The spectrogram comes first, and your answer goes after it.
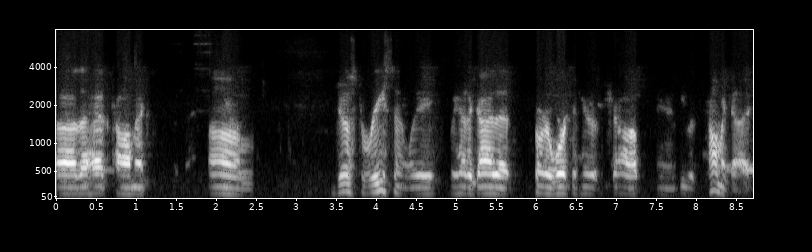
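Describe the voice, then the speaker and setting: A man with a strong Southern US accent, his speech broken by long, frequent pauses. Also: moderate pace. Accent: Southern US, thick. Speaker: guest comic collector. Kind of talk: casual chat.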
